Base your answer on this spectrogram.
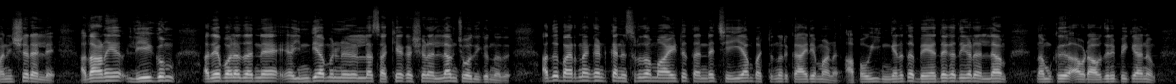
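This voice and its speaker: An unremarkable speaking voice from a man, fairly high in pitch with fairly even intonation, dry and close with no echo, on a very clean recording with a silent background. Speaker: politician and lawyer. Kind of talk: press interview.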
